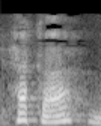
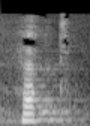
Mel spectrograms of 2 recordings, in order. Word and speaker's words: Hect: Hekt, H-E-C-T is the name. In fact, some pronounce it Heka, but it's Hekt, H-E-C-T.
